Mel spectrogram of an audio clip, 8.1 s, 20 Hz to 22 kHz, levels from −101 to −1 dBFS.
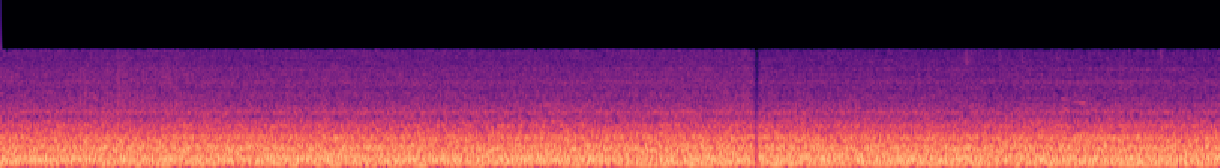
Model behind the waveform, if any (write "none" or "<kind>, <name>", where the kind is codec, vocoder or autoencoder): none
